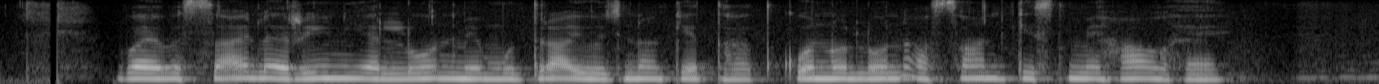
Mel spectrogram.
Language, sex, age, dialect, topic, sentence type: Maithili, female, 18-24, Angika, banking, question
